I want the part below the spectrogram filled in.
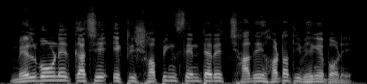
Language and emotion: Bengali, neutral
